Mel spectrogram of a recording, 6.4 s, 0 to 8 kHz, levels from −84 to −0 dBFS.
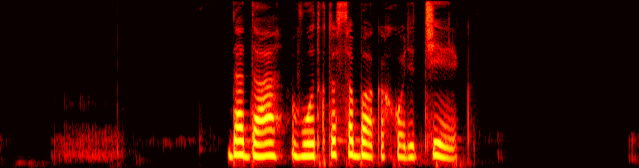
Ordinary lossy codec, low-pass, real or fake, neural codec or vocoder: none; none; real; none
